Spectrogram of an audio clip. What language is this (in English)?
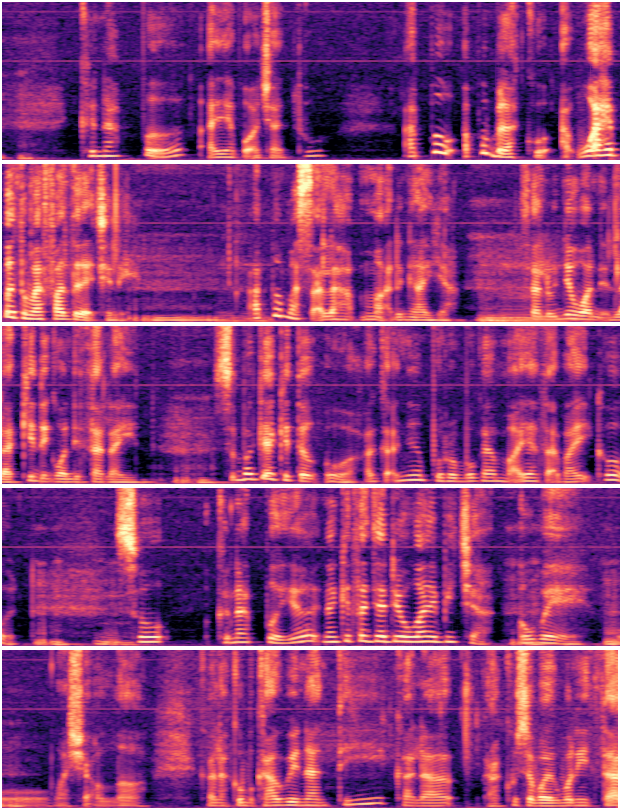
Malay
